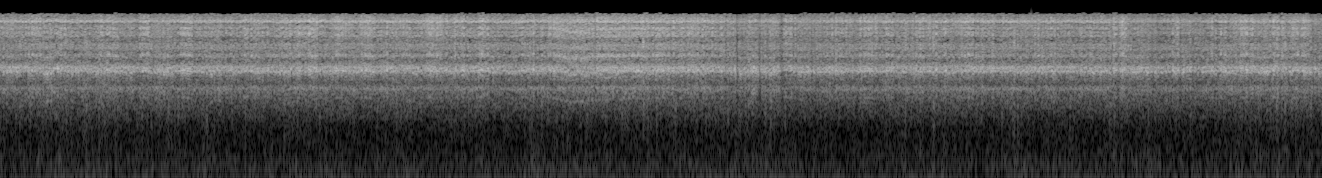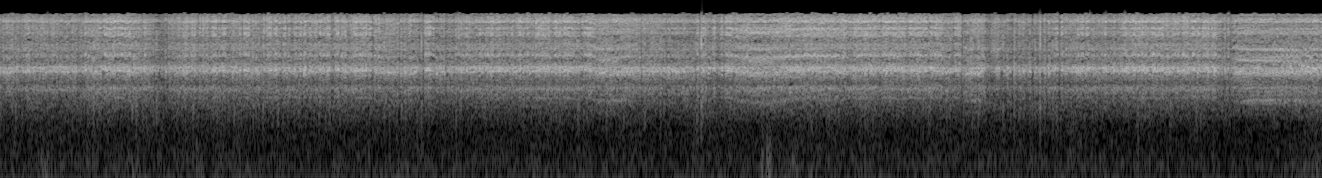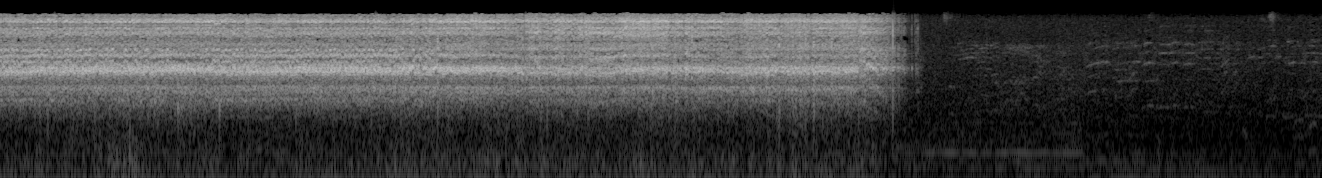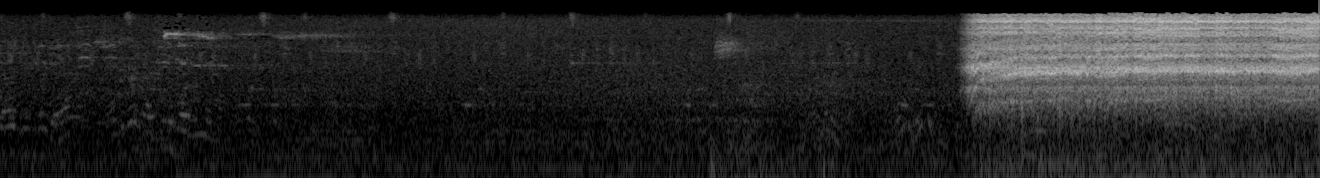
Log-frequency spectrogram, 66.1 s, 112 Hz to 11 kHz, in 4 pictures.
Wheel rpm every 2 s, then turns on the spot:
230, 230, 230, 230, 230, 230, 230, 240, 230, 230, 230, 240, 230, 220, 230, 230, 210, 210, 210, 220, 230, 220, 30, 0, 0, 0, 0, 0, 0, 0, 10, 190, 230.
none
